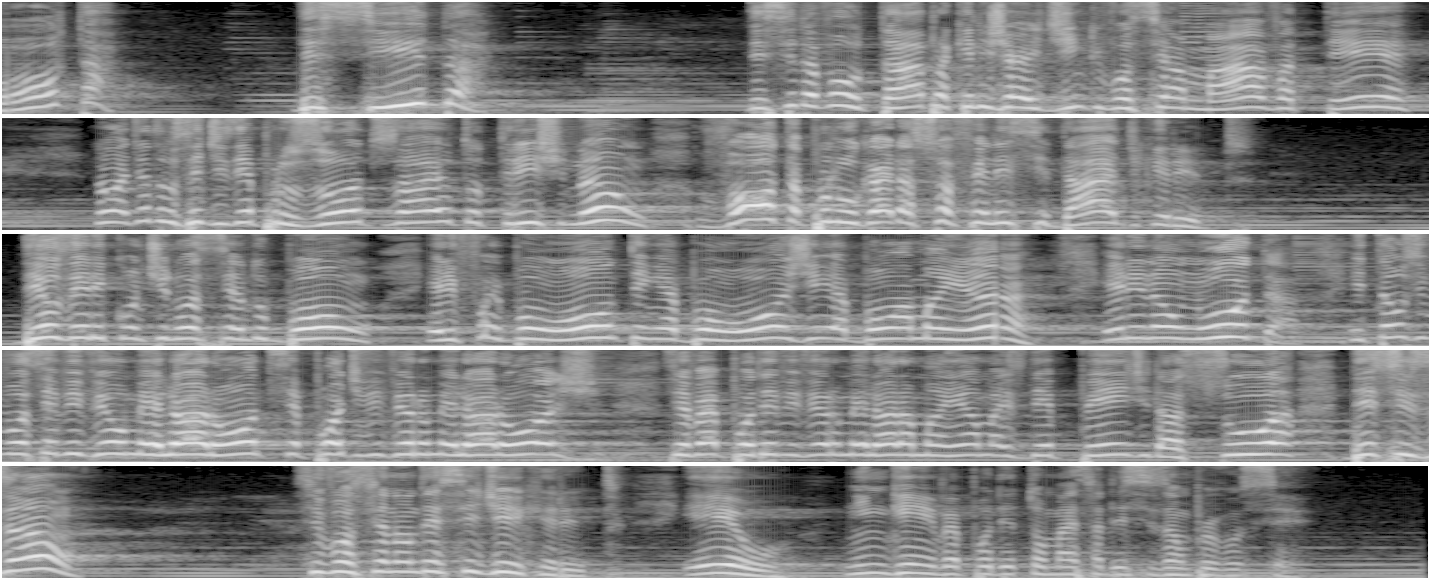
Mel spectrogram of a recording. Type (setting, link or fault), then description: setting, large echoing room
